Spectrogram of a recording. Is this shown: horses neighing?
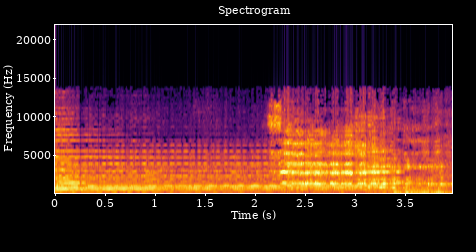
yes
